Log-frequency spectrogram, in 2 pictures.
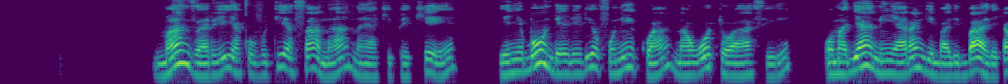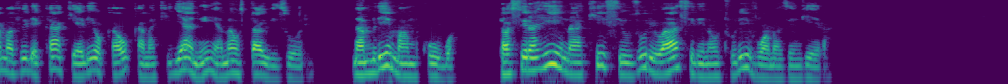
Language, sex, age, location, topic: Swahili, male, 25-35, Dar es Salaam, agriculture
